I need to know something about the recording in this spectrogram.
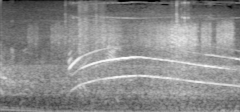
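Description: A siren wails, rising and then slowly falling.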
